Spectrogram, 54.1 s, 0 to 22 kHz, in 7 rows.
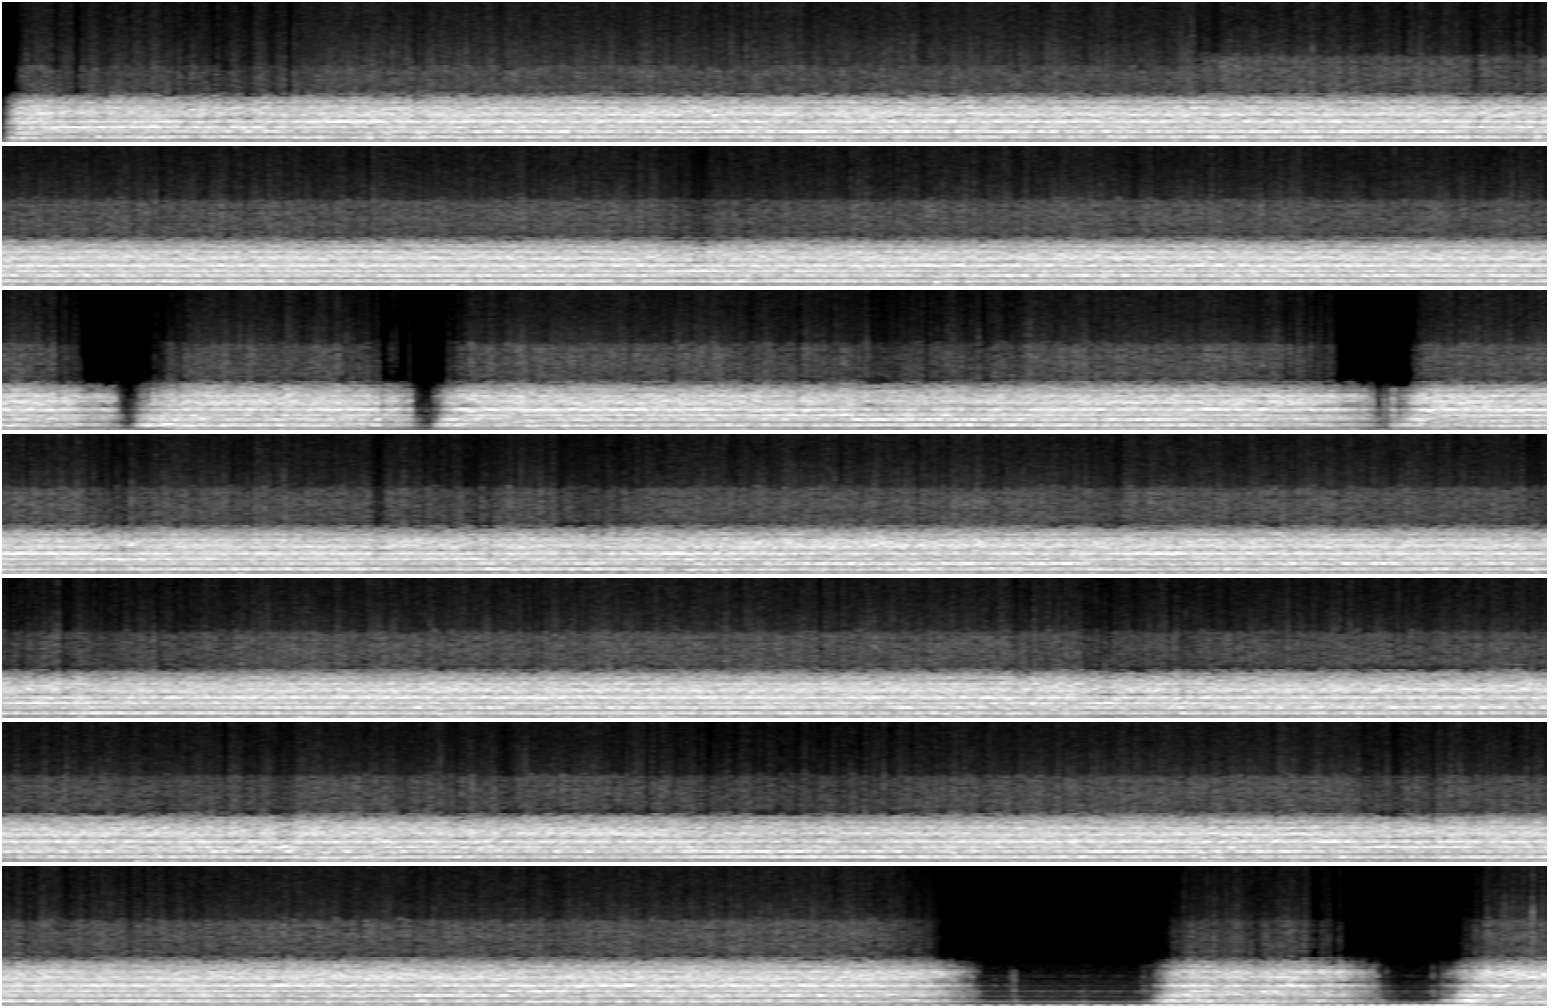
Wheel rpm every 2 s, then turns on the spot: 220, 230, 230, 230, 230, 230, 230, 180, 120, 210, 200, 160, 230, 220, 230, 230, 230, 230, 210, 210, 210, 230, 230, 230, 220, 100, 80.
none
